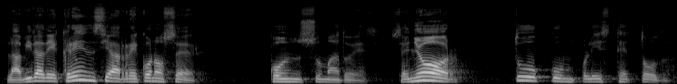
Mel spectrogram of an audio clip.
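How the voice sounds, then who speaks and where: A man's voice: mid-range voice, lively intonation, slow pace, mellow. A male pastor preaching a sermon with emphatic call-and-response, asking the congregation to repeat after him.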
